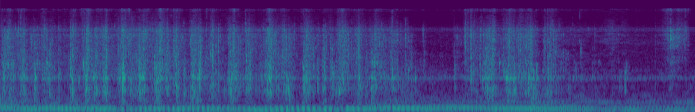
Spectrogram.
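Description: Liquid pours through a funnel into a plastic bottle.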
